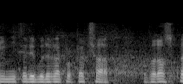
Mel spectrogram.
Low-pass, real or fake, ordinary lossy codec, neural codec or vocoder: 7.2 kHz; fake; Opus, 64 kbps; codec, 16 kHz, 1.1 kbps, Voila-Tokenizer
